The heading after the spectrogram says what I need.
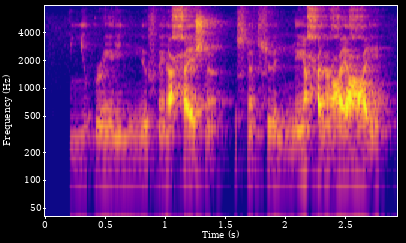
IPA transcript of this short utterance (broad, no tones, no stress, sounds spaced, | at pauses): ʎ ə p ɹ ẽ ɾ i nː ʏ f ɛ̃ ɾ ɐ ħ ɛ ʃ ɐ̃ | ɬ ə̃ ɬ ʏ nː ẽ ħ ə ɾ ə̃ ʕ ɛ ʕ e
